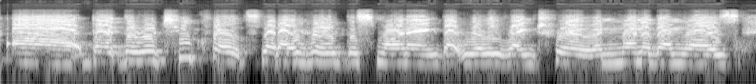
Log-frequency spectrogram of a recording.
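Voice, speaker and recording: A woman answering as a conference panelist, loud and conversational, with frequent "um"s. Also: mid-range voice, level tone, unhurried, low-quality recording. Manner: loud, self-aware, conversational with fillers.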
